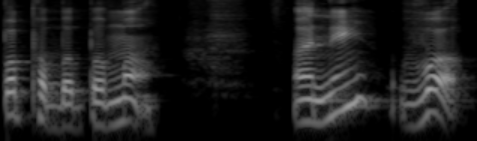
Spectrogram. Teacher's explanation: તો હોઠ બે આપણા લિપ્સ ભેગા થાય અને એ શબ્દ બોલાય છે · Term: ઓષ્ઠ્ય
